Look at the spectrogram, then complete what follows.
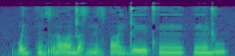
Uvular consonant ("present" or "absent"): absent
